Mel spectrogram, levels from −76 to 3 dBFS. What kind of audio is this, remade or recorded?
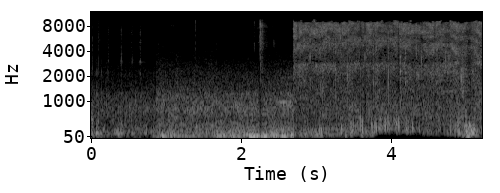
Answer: recorded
